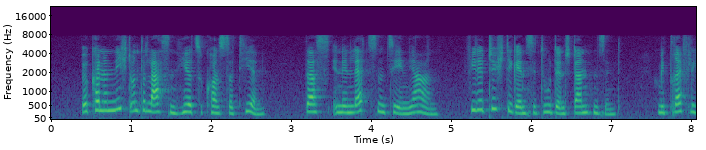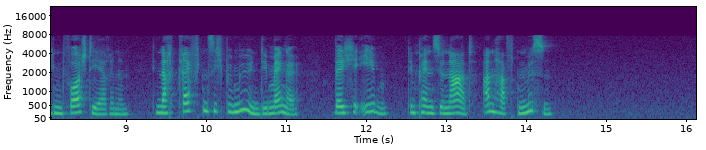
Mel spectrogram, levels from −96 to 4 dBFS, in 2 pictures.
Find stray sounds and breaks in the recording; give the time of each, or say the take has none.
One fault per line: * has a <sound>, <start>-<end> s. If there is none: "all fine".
all fine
